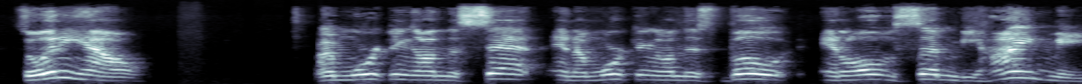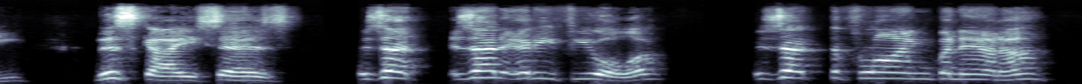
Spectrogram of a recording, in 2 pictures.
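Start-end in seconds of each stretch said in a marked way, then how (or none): 7.2-10.6 put-on British English accented voice. Retelling a man on a set calling out from behind them, in an English accent. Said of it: "in his English accent".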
